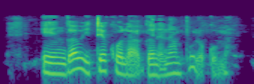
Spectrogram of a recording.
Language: Ganda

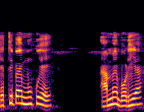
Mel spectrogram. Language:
Odia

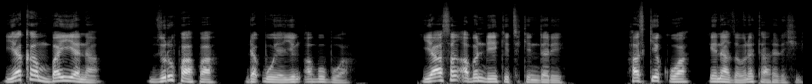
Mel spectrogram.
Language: Hausa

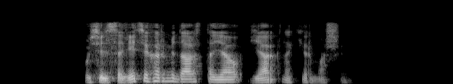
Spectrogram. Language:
Belarusian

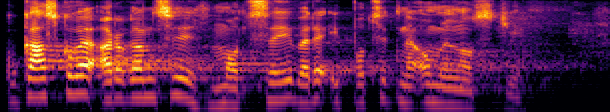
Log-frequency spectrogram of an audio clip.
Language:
Czech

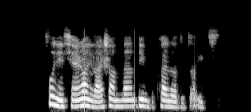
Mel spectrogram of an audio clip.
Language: Chinese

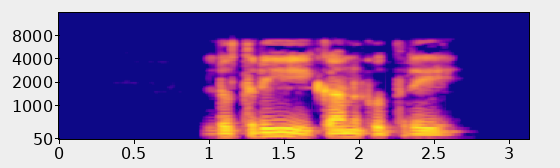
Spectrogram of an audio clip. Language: Saraiki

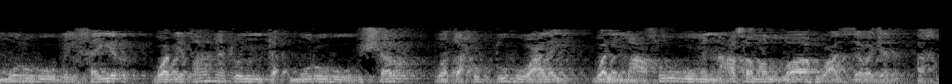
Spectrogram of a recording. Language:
Arabic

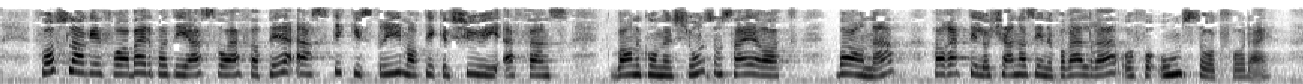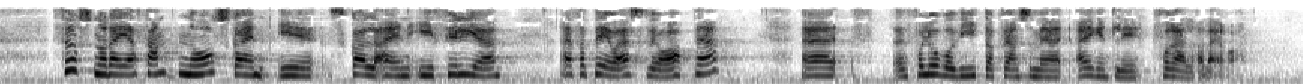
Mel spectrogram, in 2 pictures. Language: Norwegian Nynorsk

